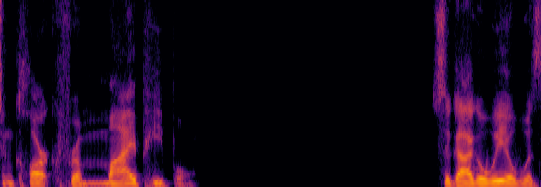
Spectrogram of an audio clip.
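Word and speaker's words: Sacagawea: Well, you probably heard of Sakajoua, right? Actually, her name is pronounced Sagawa, which is my language, which means birdwoman.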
